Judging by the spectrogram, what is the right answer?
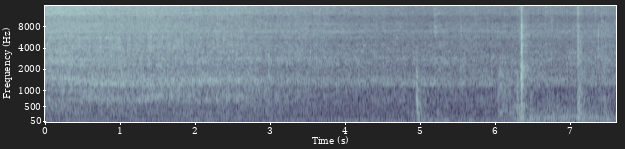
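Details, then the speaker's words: Used automatic car at idle after start: soft, even idle, engine smooth, no smoke from exhaust, no misses or knocking, a few handling clicks; automatic normal on test drive. Normal idle. "juga aman tidak ngasap temen-temen Hai mesinnya halus"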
